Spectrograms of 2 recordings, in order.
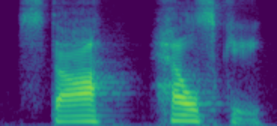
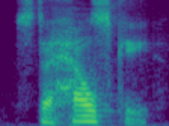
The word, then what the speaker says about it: Stahelski: franchise a success Stalin uh St stesy stes stahelski stahelski I think that's how you say it staheli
